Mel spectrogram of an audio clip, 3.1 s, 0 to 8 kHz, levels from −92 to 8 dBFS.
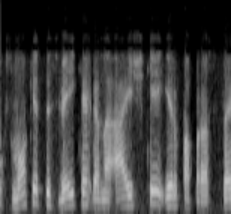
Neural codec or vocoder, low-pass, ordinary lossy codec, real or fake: none; 7.2 kHz; MP3, 48 kbps; real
